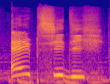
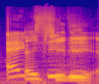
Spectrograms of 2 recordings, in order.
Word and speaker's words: ABCDE: Eh ben, écoutez, ça se prononce A, B, C, D. – Epsidy, Epsidy. – Alors c'est mignon, dit comme ça, Epsidy, ça peut être sympa, mais ABCDE.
